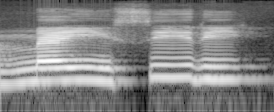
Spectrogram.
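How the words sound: It is said softly and gently. The speaker calls it right. "हमें नरमी के साथ अदा करना"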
